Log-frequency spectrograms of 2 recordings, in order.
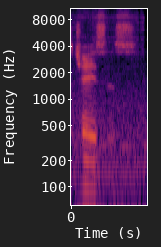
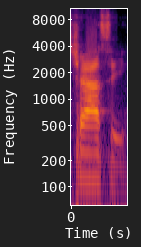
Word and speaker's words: chassis: It's just his chases, his chassis. Sorry. I keep pronouncing I keep mispronouncing that.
